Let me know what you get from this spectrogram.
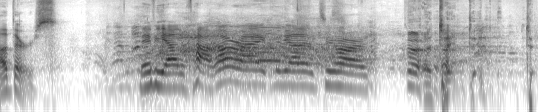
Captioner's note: laughter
